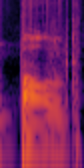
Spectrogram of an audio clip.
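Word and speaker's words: bald: Okay, bold. Pensate a Massimo Boldi.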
